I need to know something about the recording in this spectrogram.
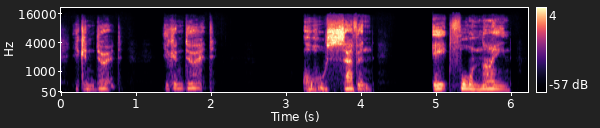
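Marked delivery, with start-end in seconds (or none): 3.3-6.0 hushed whisper. Radio host giving out the phone number while waiting for a caller, whispering. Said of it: "I don't know why I'm whispering".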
